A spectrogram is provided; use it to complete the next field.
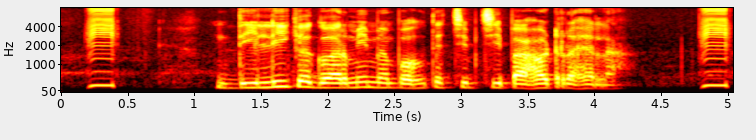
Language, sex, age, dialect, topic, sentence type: Bhojpuri, male, 25-30, Northern, agriculture, statement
